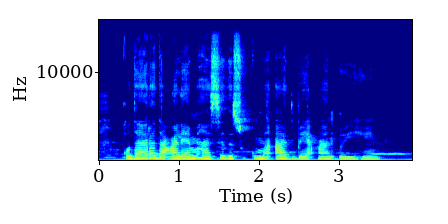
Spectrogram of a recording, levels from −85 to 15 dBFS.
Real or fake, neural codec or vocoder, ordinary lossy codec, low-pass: real; none; none; 14.4 kHz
